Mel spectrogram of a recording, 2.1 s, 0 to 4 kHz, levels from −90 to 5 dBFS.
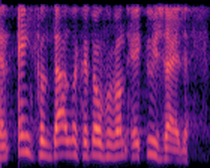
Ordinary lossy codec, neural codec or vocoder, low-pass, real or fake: none; codec, 16 kHz, 4 kbps, FunCodec, trained on Chinese and English, 50 frames a second; 3.6 kHz; fake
